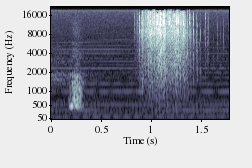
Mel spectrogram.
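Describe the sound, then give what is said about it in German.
A dog with a man outside gives one short bark, moderately loud, followed by a sustained broad hiss or rushing noise; no one speaks. “Der Mann da draußen mit dem Hund, der.”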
